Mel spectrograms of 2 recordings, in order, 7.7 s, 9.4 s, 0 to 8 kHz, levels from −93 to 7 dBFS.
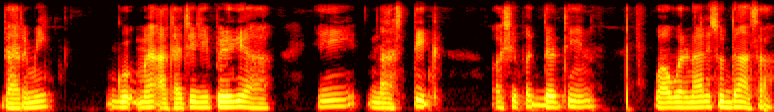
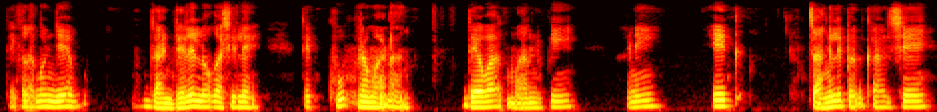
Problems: none marked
